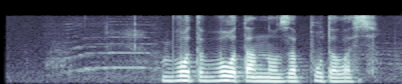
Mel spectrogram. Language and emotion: Russian, angry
